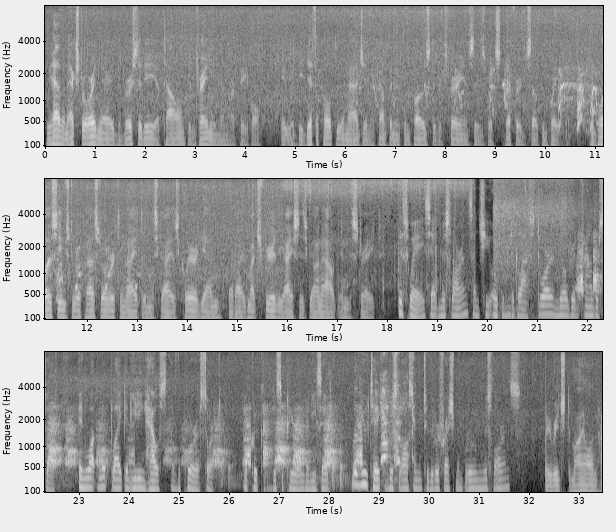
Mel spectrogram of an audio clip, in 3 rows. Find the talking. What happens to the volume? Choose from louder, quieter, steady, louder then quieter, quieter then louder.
steady.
